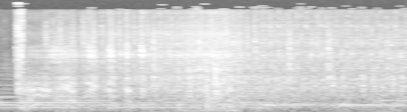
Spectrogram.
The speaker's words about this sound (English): You see that tractor he's driving? Soon it'll be a self-driving tractor.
